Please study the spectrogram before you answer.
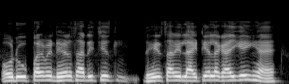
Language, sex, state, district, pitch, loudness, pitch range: Hindi, male, Jharkhand, Garhwa, 185 Hz, -10 LUFS, 175-195 Hz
